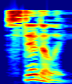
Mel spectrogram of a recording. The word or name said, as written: steadily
